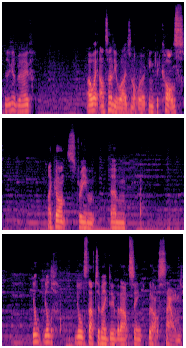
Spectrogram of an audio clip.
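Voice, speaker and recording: A man's voice: medium pitch, moderate pace, pauses often, faint music behind. A man chatting casually as he hosts a live game stream, speaking into a headset mic.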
